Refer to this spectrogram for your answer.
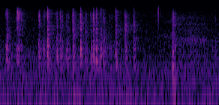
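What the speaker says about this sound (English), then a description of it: "I can't think and type at the same time" Rapid, uneven typing on a computer keyboard, with a burst of close key clicks at a steady clatter followed by a few slower, separate taps. No voices are heard.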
